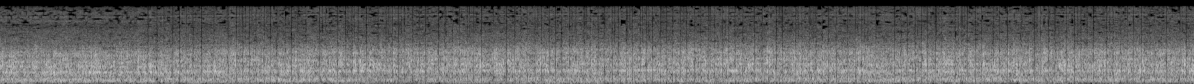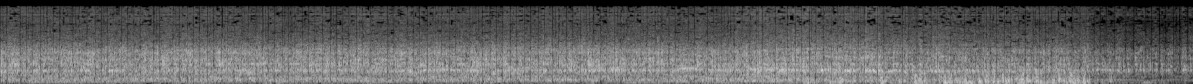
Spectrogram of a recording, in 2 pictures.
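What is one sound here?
A blower whooshes steadily, then stops.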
